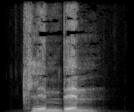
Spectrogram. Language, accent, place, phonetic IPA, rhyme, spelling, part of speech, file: German, Germany, Berlin, [klɪmˈbɪm], -ɪm, Klimbim, noun, De-Klimbim.ogg
- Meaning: 1. ado, bustle 2. junk, odds and ends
